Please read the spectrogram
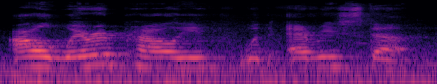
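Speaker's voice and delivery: ordinary talk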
